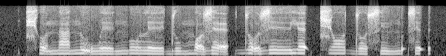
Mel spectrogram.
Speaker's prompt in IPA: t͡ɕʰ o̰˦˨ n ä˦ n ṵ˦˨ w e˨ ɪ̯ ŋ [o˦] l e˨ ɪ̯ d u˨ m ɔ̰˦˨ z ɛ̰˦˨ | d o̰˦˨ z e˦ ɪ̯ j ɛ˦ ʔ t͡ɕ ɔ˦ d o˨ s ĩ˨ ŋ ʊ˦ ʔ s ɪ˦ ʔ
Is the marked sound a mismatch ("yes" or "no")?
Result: no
